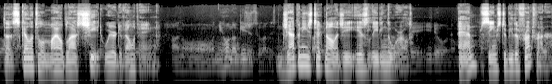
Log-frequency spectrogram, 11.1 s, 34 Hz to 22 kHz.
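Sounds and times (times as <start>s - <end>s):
man talking quietly: 0.0s - 11.0s
narration voice: 0.0s - 11.0s.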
